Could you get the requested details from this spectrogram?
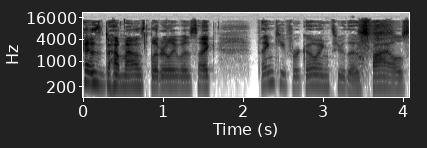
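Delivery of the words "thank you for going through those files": mock rehearsed, flat, mechanical robotic monotone. Retelling Angel thanking Cordelia for the files: monotone robotic Angel voice. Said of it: "so monotone and robotic".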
